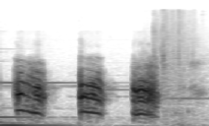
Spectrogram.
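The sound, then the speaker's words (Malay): A person imitates a bird call that sounds like a crow but is not a crow's call, with three harsh, drawn-out cawing cries, evenly spaced, with no other talking. “Dia seakan-akan macam burung gagak. Uh-huh. Tapi bukan bunyi gagak.”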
